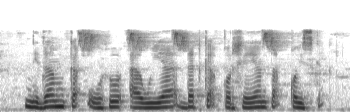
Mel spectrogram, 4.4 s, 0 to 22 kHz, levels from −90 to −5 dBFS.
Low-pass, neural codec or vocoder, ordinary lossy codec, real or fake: 7.2 kHz; none; none; real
